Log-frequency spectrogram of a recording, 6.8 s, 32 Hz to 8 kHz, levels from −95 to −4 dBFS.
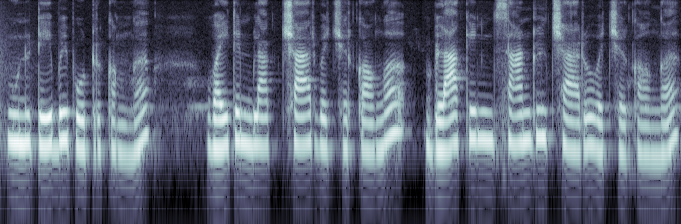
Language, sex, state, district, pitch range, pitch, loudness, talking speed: Tamil, female, Tamil Nadu, Nilgiris, 200-245 Hz, 220 Hz, -18 LUFS, 105 wpm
